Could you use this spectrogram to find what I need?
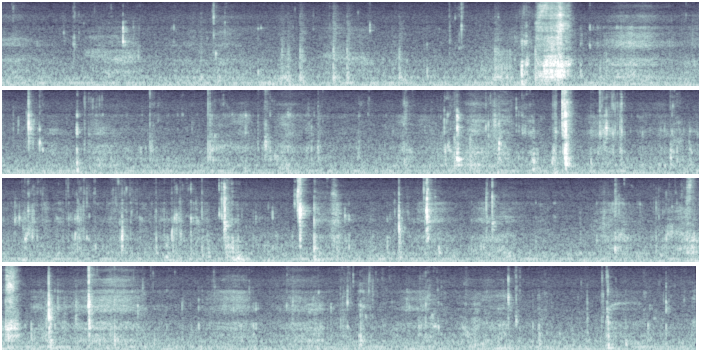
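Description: A man chews food wetly and smacks his lips close to a microphone.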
